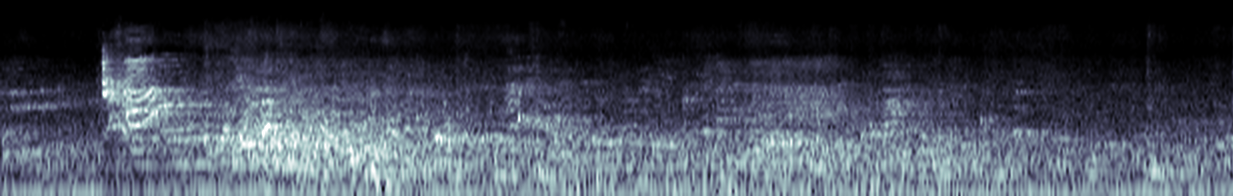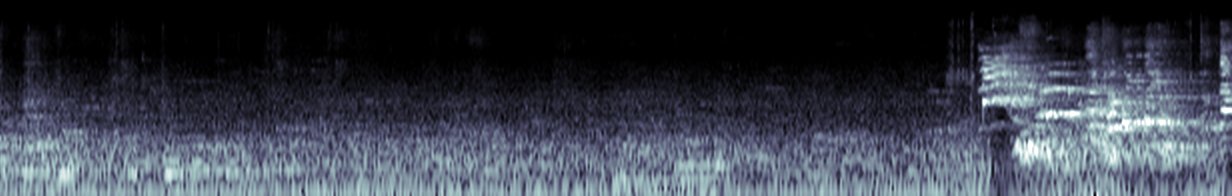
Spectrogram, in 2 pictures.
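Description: A woman speaks with animation in an echoing hall.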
